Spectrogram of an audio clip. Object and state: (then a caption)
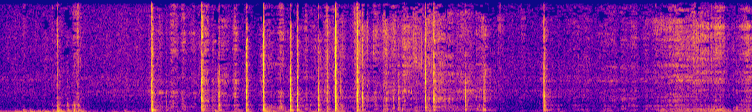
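Cardboard box. Fingertips tap and scratch the flat sides and edges of a hollow, medium-sized printed cardboard belVita biscuit box held in one hand close to the mic. Irregular short, dry taps with hollow low thumps are heard, mixed with soft scratchy rustling. A quieter gap comes just after the five-second mark, and the clip ends with a steady, gentle scraping.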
